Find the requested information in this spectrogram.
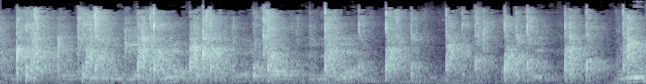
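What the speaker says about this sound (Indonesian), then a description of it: "kita tepuk tangan untuk Ibu Deni ya" Audience clapping for Ibu Deni at an NLP success seminar, a run of distinct hand claps in an uneven rhythm, close and loud, with a voice talking over it.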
